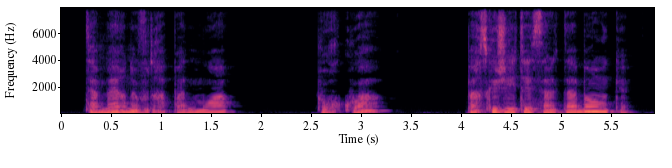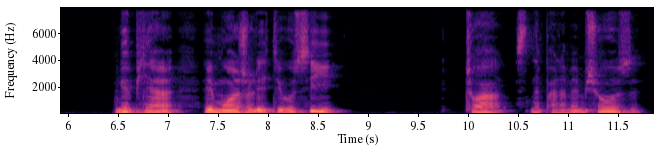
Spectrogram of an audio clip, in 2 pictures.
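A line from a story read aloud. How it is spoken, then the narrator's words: Sad. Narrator (French): dit-elle tristement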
